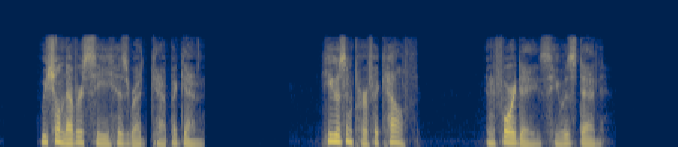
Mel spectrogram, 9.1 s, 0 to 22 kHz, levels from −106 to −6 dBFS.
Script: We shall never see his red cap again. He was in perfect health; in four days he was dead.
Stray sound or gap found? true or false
false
